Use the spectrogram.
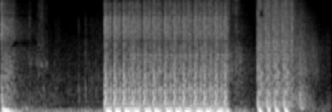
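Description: Tommy gun fire in PUBG Mobile, a close, loud sustained burst of rapid automatic shots lasting over a second, then a brief pause and a shorter second burst.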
